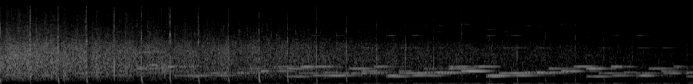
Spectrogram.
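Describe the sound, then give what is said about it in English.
Dense, steady audience applause at a Sydney Opera House talk for panelists Sasanka Misiman, Ta-Nehisi Coates and Megan Davis fills the whole stretch, many hands clapping at an even loudness, while a light melodic tune fades in beneath it after the first couple of seconds. “A big round of applause for Sasanka Misiman, Ta-Nehisi Coates, and Megan Davis.”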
